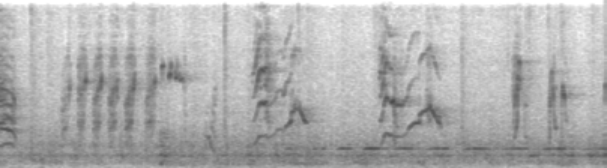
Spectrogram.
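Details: Long-tailed shrike singing as a lure to set off other shrikes: a chattering, warbled medley of twisting squeaky phrases and scratchy notes with a thin sustained tone beneath.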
